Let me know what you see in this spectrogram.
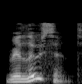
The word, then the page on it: relucent: British English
